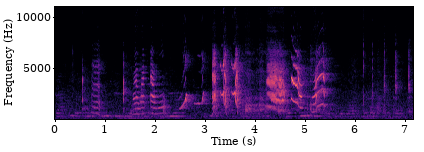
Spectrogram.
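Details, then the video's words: Pet Indian ringneck parrot indoors, talking and said to say "mummy" and "papa": a run of short, harmonic, speech-like squeaky syllables and chirps, then a loud rasping squawk burst midway, followed by quieter clicks and chirps. "Mummy Bolne Wala Parrot _ Talking Parrot _ Cute Ringneck Parrot"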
